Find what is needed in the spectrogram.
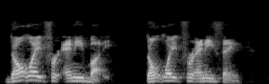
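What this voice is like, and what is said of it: Yelling, loud emphatic delivery. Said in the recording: “sorry for yelling”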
